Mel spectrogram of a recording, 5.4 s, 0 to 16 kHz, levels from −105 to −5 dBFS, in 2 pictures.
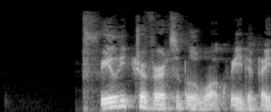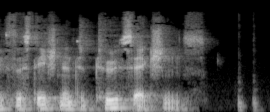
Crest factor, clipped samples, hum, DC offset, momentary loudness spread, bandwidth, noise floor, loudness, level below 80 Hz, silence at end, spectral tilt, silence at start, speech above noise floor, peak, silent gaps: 18 dB; under 0.1%; none; under 0.1%; 14 LU; 11 kHz; under -90 dBFS; -25 LUFS; -42 dBFS; 0.3 s; -6 dB/octave; 0.85 s; over 65 dB; -8 dBFS; none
